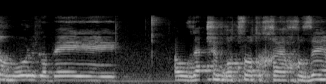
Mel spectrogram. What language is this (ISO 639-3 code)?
heb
